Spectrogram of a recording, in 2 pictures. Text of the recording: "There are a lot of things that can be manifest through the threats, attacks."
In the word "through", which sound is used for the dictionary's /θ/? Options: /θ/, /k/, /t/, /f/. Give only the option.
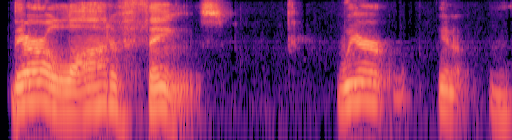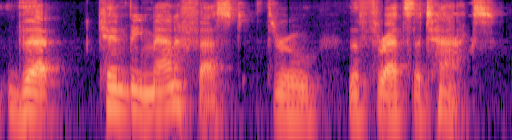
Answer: /θ/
